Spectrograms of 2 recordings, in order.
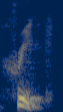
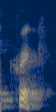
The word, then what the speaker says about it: creek: This is how I would say it, creek. But I've lived in parts of the United States where you say crick, right?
